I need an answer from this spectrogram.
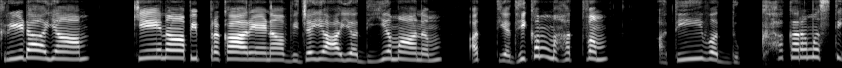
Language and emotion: Sanskrit, disgusted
